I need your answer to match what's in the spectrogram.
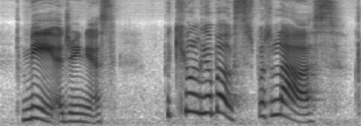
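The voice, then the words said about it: Bad put-on British accent. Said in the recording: “I think that geniuses are British ... trying out that accent ... That was a terrible accent.”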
